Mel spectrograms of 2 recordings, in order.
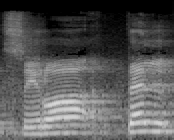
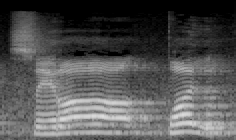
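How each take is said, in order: First: सिरातल said light, like seen; thin seen sound. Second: सिरातल slow with a full, heavy saad. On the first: Teacher demonstrates the mistake, light saad. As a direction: read सिरातल thin, the wrong way. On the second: Teacher shows correct heavy saad, slow. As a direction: draw out सिरातल with a thick saad. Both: Shown as a demonstration. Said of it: "सिरातल नहीं है".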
